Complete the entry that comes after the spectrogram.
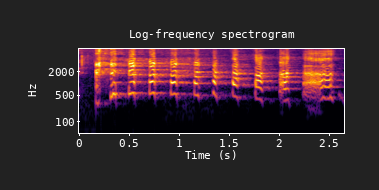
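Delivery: high shrieking laugh. Real, not acted. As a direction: burst into a squealing laugh. Laughs at gossip.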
